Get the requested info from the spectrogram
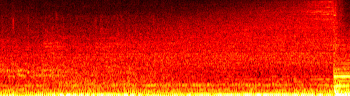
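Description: Electro house track in a low, bass-heavy passage: a steady deep sub-bass rumble pulsing underneath, with only a faint haze above it.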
